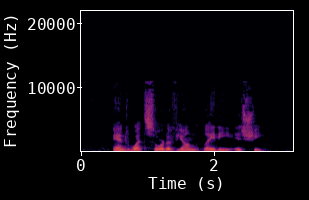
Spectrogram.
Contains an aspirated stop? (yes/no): no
